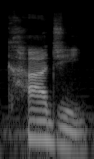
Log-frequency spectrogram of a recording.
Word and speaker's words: Kaji: Um, my name is pronounced as Kaji. Oh, as in Japanese. Admiral Kaji.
